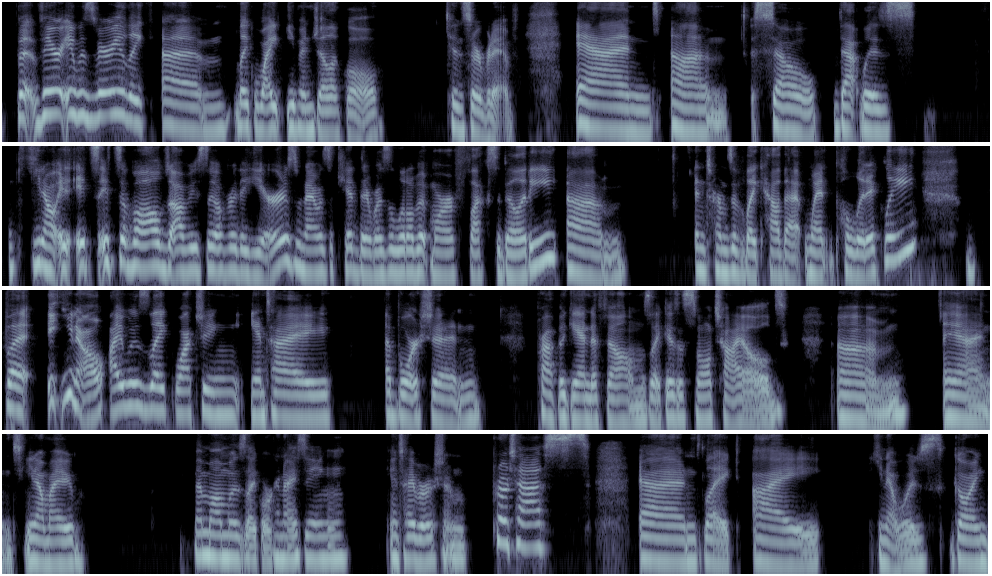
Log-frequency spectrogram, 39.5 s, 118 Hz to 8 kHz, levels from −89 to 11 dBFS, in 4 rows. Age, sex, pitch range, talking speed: 20-39, female, 165-205 Hz, 125 wpm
